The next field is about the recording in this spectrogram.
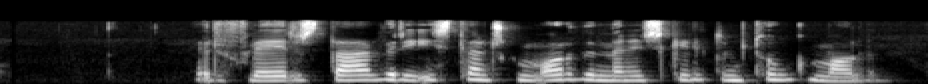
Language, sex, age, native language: Icelandic, female, 40-49, Icelandic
